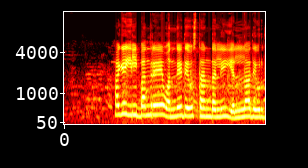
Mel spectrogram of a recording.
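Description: A man chants loudly through a loudspeaker.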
